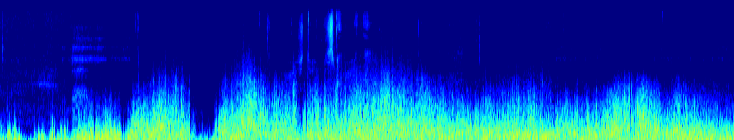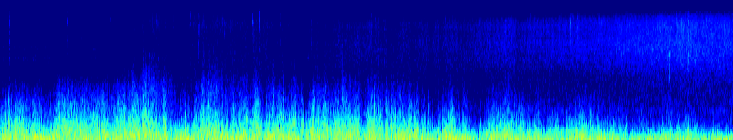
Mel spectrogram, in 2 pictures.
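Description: Wind buffeting the microphone: a loud, gusty low rumble that rises and falls, with a brief lull about three seconds in.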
